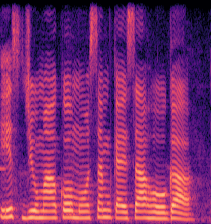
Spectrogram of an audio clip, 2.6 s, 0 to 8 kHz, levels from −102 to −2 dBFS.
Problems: constant background noise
